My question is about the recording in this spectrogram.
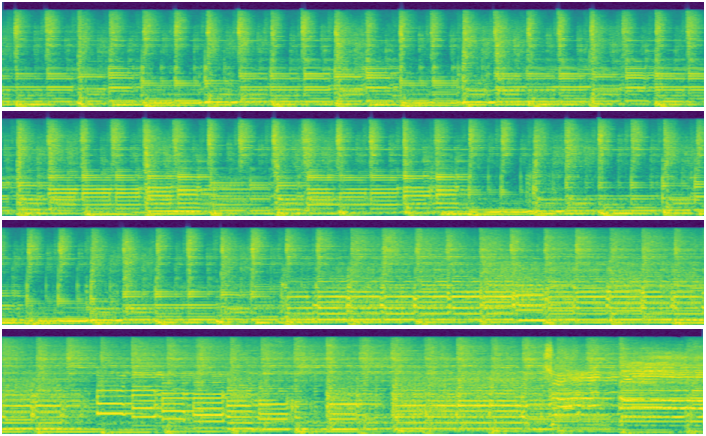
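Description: Instrumental break of a rock song: a guitar plays a lead line over a stepping bass line and drums keeping a fast, steady beat.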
